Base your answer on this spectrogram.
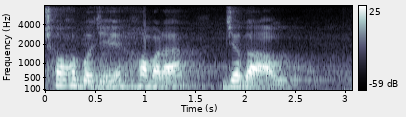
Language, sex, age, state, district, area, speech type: Maithili, male, 18-30, Bihar, Sitamarhi, rural, read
